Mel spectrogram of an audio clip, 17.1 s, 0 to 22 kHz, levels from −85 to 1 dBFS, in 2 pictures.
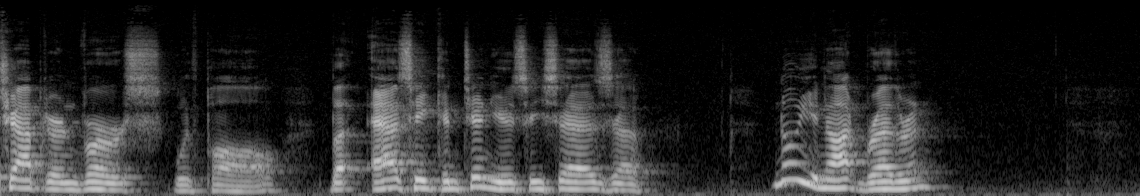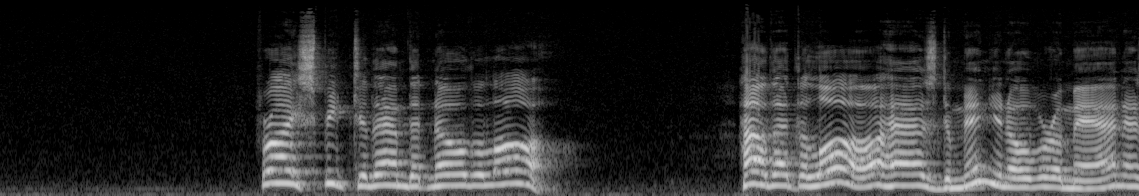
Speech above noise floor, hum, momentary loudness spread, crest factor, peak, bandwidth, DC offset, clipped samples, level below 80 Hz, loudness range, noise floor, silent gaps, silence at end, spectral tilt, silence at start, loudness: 37 dB; none; 12 LU; 16 dB; -6 dBFS; 18 kHz; under 0.1%; under 0.1%; -58 dBFS; 7 LU; -58 dBFS; none; 0 s; -5.5 dB/octave; 0 s; -20 LUFS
